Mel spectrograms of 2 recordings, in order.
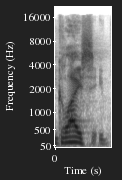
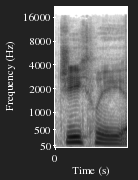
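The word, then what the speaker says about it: Gigli: It's not intuitive at all because I look at it and I see Glycy, but that's not. – It's not. It's G I C L E E. – Yeah. – Giggly, as I believe how it's pronounced.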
